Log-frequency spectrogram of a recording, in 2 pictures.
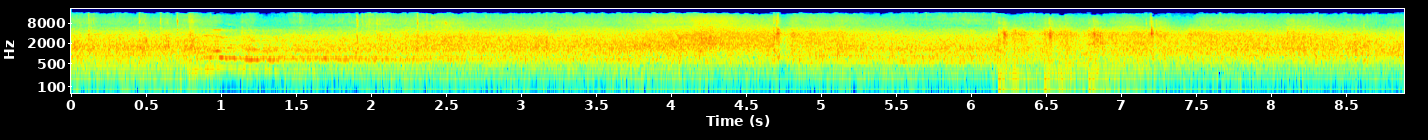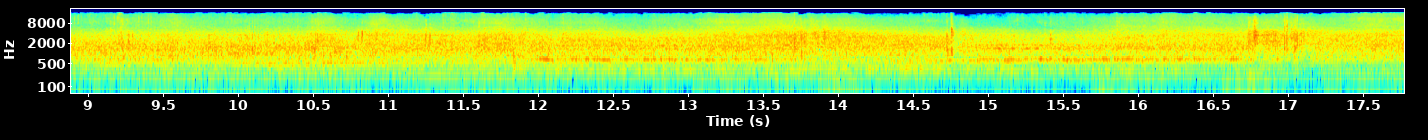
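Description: Ice skates scrape and hiss across the ice in an echoing hall.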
